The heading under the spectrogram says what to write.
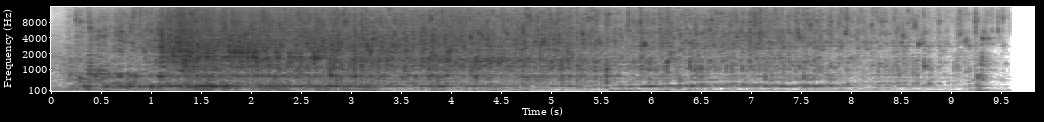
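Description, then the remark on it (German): A toilet flushes with a strong, rushing surge of water that peaks early, then settles into a steady gurgling refill before cutting off abruptly near the end. No one speaks. “Ich spiele dir Geräusche von Toiletten vor.”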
